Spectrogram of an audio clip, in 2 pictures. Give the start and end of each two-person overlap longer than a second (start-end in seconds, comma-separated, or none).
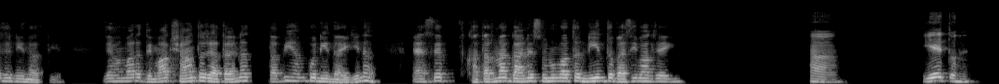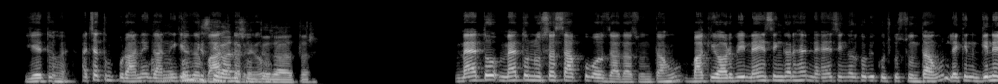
11.4-12.8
